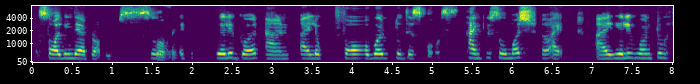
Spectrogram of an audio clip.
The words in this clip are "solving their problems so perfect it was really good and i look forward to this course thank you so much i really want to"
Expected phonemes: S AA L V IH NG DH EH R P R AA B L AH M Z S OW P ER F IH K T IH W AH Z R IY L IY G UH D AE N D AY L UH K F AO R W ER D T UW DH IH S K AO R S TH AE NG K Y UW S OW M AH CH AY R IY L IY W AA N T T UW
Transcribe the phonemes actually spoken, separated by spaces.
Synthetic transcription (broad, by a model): S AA L V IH NG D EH R P R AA B L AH M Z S OW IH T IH T IH AH L IY G UH D AE N D AY L UH K F AO R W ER D T UW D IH S K AO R S T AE NG K Y UW S OW M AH CH AY R IY L IY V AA N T T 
